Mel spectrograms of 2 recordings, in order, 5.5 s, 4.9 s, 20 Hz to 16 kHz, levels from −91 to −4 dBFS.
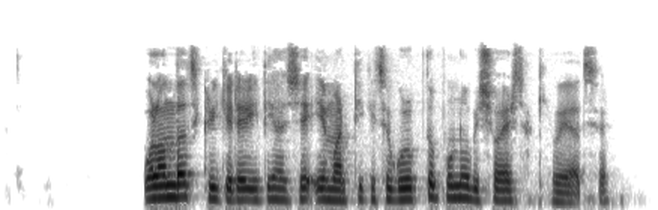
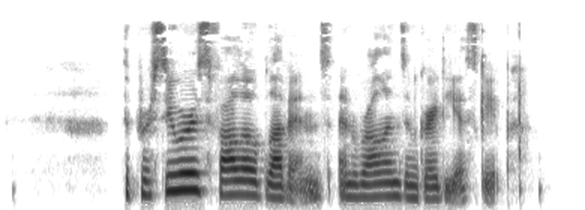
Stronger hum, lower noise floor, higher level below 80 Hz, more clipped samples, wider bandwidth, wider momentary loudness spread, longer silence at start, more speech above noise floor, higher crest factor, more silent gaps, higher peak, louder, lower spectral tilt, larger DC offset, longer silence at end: neither; first, under -90 dBFS vs -67 dBFS; first, -60 dBFS vs -78 dBFS; neither; second, 8 kHz vs 11.5 kHz; second, 13 LU vs 17 LU; first, 1.2 s vs 1.05 s; first, over 72 dB vs 42 dB; about the same, 18 dB vs 20 dB; neither; first, -2 dBFS vs -6 dBFS; first, -19 LUFS vs -25 LUFS; first, -6 dB/octave vs -4.5 dB/octave; neither; about the same, 0.45 s vs 0.55 s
